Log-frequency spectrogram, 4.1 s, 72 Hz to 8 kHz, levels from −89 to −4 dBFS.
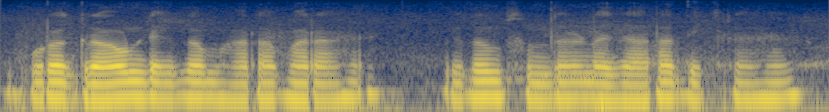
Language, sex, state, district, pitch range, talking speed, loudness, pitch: Hindi, male, Bihar, Begusarai, 120-130 Hz, 160 wpm, -16 LUFS, 125 Hz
